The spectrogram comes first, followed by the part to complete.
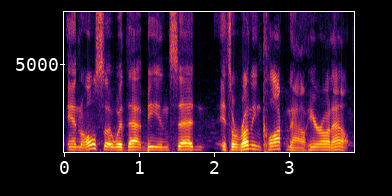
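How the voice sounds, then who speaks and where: Man, sports commentator, high voice, gravelly, chatty, laughs often, local football broadcast. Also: fairly even intonation, normal speed.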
